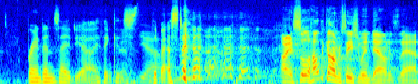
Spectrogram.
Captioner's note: laughs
